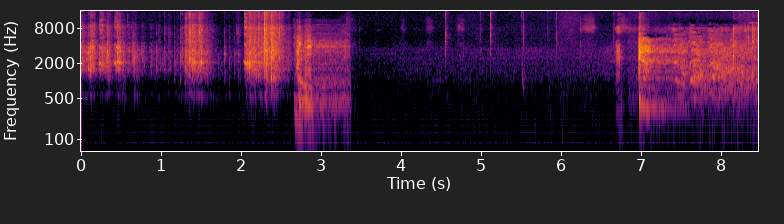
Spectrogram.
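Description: Battery-powered toy dinosaur clattering: rapid plastic clicking in short spurts, then near quiet. A steady rushing noise comes in for the last second and a half.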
